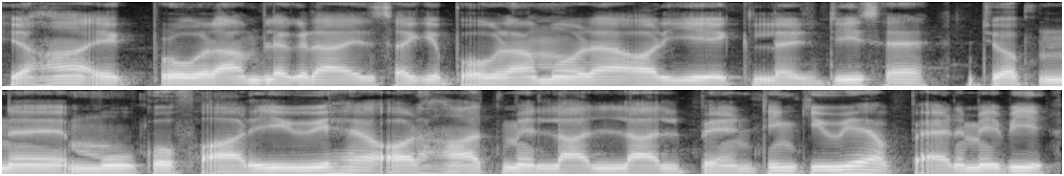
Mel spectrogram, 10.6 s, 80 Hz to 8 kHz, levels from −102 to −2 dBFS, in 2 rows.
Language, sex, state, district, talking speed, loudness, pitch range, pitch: Hindi, male, Bihar, Araria, 205 wpm, -16 LUFS, 100-105 Hz, 105 Hz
